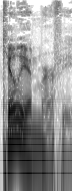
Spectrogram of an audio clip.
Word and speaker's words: Cillian: Does it have Cillian Murphy? – Is that how you say it? – Yes.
